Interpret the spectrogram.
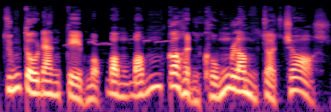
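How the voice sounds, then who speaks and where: A man's voice: medium pitch, sing-song, normal speed, very noisy, close to an everyday voice. A man voicing a jolly, helpful daddy pig in a children's cartoon dub, hearty and friendly. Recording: music behind the voice.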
